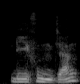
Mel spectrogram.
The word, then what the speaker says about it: 리홍장: 그리고 리홍장, 이홍장이라고 발음하는데요.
